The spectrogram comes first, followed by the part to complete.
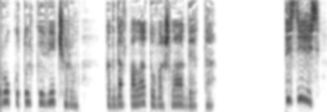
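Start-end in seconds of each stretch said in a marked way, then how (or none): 4.2-4.8 high surprised cry. A narrator's reading. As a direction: burst out in surprise. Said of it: "удивилась Джейд".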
